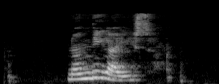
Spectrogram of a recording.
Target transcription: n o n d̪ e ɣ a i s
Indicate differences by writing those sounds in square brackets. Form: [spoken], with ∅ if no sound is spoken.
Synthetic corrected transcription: n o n d̪ [i] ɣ a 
